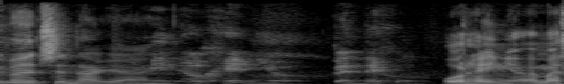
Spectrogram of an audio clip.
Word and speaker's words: Eugenio: You mean Eugenio, pendejo?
